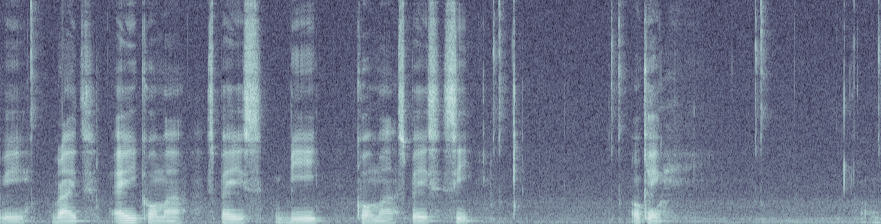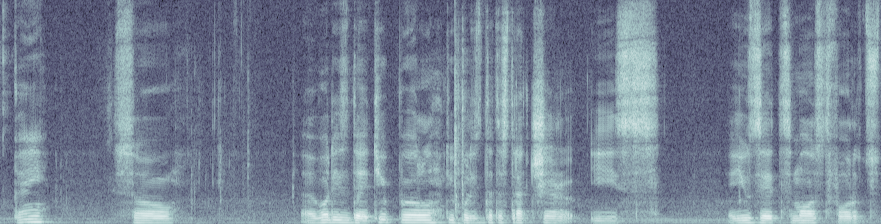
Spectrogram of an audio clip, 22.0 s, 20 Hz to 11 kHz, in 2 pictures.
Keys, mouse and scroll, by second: 6.2 click, 7.6 click, 9.4 click, 11.0 click, 16.7 Return.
